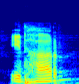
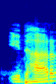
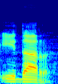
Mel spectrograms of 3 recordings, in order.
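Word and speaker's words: ادھر: দিতে সাহায্য করবে তার হা এর আগের শব্দের উচ্চারণ একটু বদলে দিবে ইধার এদিকে ইধার আগে ছিল ইদার দাল ছিল এখন ধা পড়তে হবে ইধার মানে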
